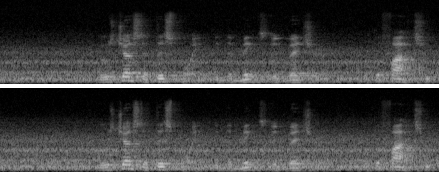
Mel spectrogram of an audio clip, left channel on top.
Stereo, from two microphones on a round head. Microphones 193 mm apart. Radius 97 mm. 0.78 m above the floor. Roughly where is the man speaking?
Centre.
